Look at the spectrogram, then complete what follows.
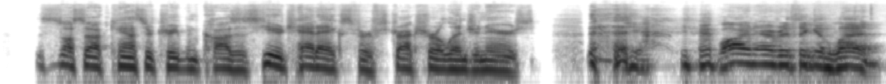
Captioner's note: laughs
